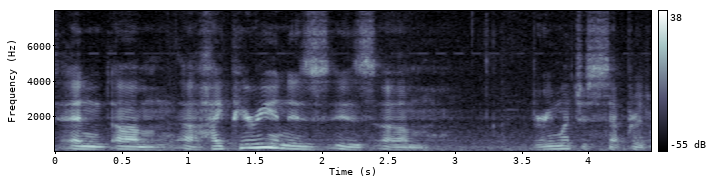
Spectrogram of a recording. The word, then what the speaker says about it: Hyperion: Speaking of your publisher, Disney Hyper, how do you pronounce? Hyperion.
